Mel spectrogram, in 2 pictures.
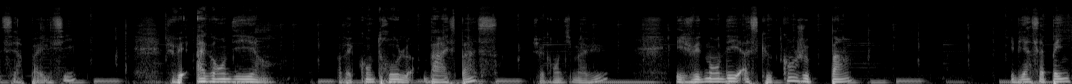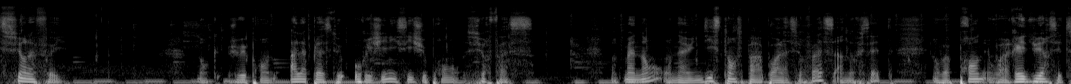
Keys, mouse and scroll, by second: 4.5 ctrl+space, 5.4-5.7 scroll down 1, 5.7-7.5 middle drag, 8.6 click, 9.5 scroll down 1, 9.8 middle click, 12.1 ctrl+z, 14.2-21.4 drag.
